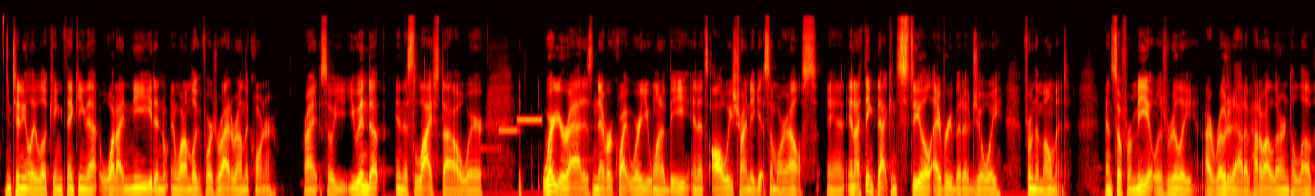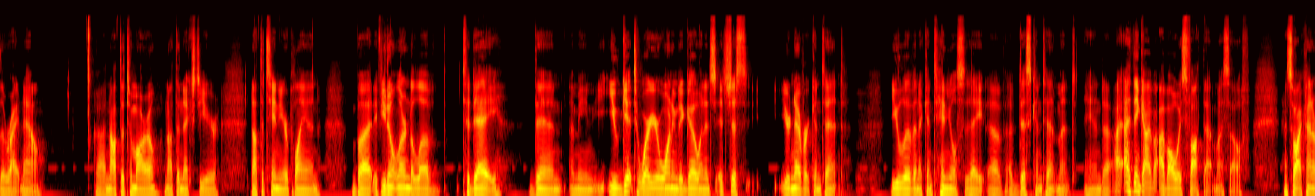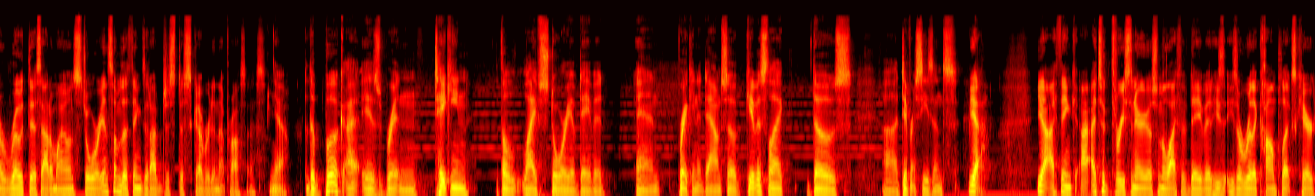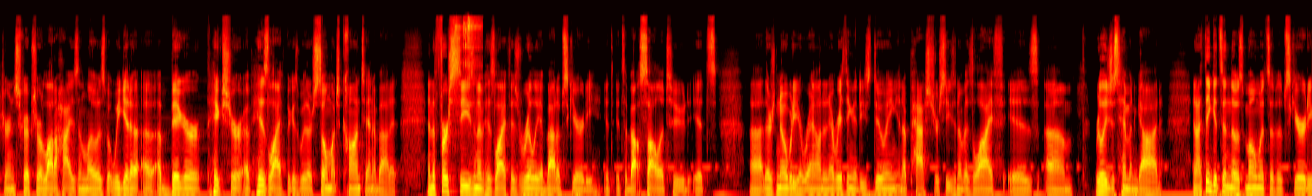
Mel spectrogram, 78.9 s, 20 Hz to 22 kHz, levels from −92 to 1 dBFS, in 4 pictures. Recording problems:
alarms or sirens; faint; throughout; 25 dB below the speech
phone ringing; noticeable; at 7 s; peak 6 dB below the speech
jangling keys; loud; at 1:06; peak 2 dB above the speech
abrupt cut into speech; at the end

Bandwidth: 15 kHz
